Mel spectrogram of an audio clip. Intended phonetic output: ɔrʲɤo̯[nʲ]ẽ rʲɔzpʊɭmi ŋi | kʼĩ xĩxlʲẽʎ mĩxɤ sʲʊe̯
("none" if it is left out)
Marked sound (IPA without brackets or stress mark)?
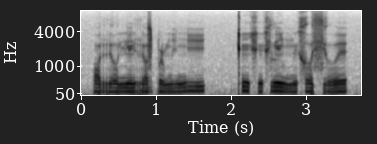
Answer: nʲ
